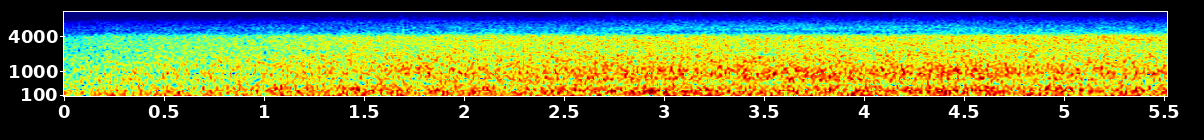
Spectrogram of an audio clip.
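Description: Steady rushing noise of flowing water, building over the first second and then holding level.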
